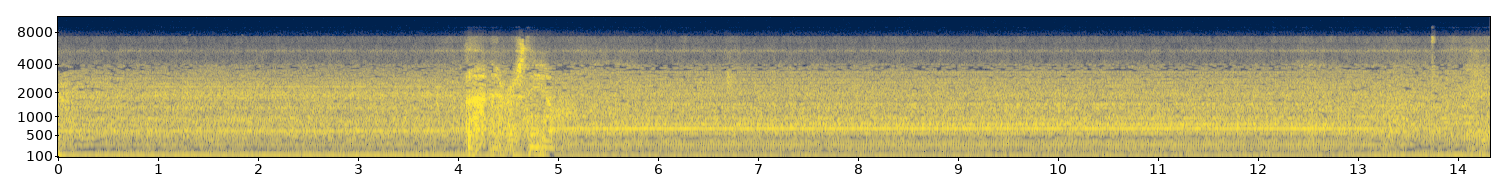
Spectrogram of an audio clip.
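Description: Faint steady hum and hiss, with one brief whispered word about four seconds in.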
